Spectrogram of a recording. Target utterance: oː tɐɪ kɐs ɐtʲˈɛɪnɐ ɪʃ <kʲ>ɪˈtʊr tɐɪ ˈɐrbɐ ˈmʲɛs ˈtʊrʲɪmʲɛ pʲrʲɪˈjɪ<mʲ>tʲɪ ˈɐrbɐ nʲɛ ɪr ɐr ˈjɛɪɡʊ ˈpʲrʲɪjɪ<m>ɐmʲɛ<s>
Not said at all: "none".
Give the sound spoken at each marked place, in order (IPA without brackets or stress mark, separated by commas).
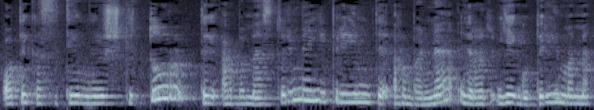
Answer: kʲ, mʲ, m, none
